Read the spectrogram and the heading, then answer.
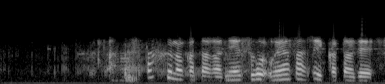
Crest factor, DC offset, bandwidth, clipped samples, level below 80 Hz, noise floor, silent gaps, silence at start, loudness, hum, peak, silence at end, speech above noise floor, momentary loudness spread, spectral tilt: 16 dB; under 0.1%; 9.4 kHz; under 0.1%; -58 dBFS; -54 dBFS; none; 0.6 s; -24 LUFS; none; -10 dBFS; 0 s; 31 dB; 10 LU; -5 dB/octave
